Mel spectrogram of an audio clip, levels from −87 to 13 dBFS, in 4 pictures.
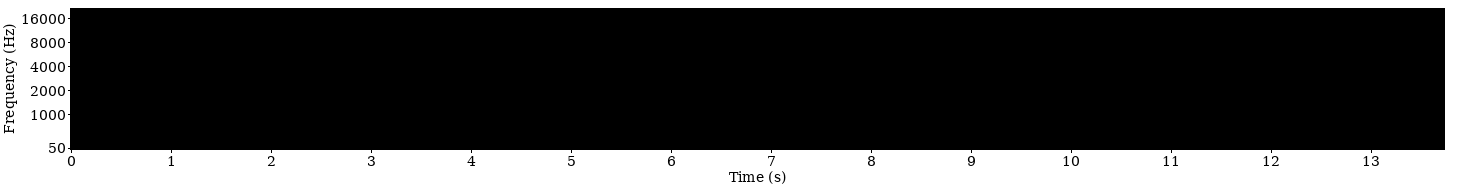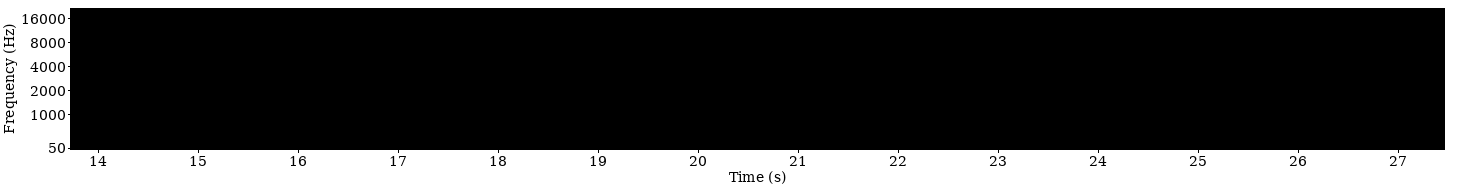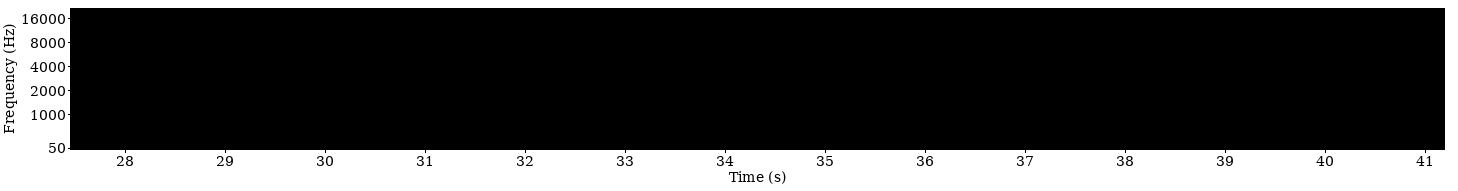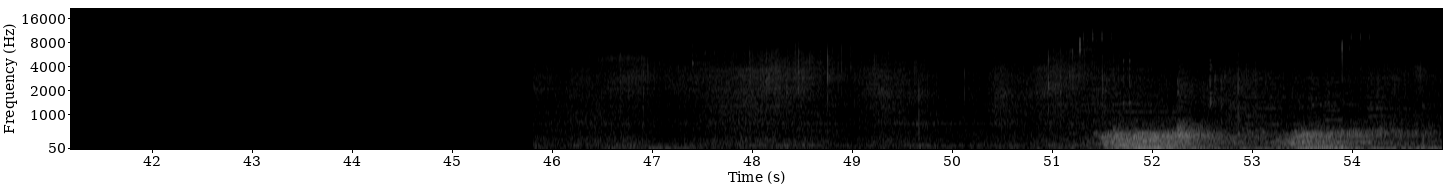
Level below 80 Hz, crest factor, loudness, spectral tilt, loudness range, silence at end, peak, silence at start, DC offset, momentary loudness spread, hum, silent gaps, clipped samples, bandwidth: -72 dBFS; 32 dB; -58 LUFS; -5.5 dB/octave; 11 LU; 0 s; -34 dBFS; 45.8 s; under 0.1%; 17 LU; none; none; under 0.1%; 10.5 kHz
